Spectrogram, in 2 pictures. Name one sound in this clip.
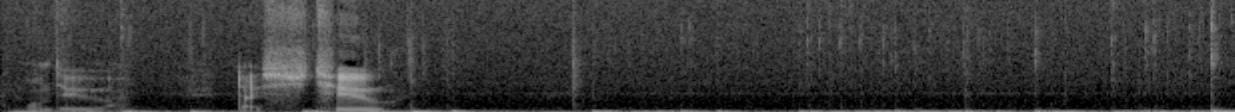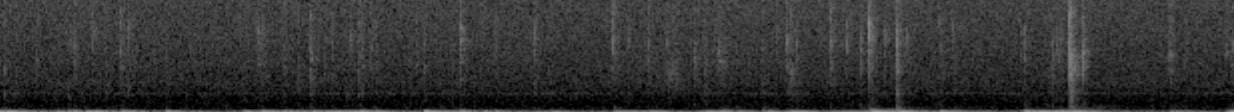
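Keys clack on a computer keyboard.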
